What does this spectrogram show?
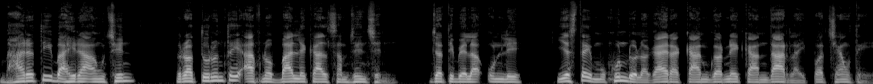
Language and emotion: Nepali, neutral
